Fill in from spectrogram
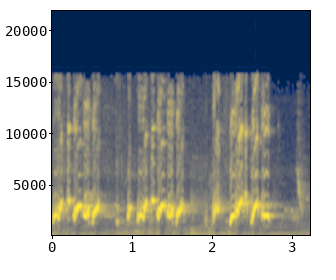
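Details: Red-whiskered bulbul singing during morning training, a twisting voice for lure use; three tight clusters of bright, curling whistled notes follow each other quickly.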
